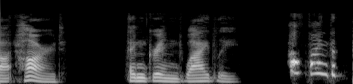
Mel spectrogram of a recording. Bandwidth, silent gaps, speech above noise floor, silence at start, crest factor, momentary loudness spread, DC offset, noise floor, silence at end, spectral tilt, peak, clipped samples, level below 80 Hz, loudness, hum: 12 kHz; 2.43-2.81 s; 71 dB; 0 s; 20 dB; 15 LU; under 0.1%; -90 dBFS; 0.15 s; -6 dB/octave; 0 dBFS; under 0.1%; -68 dBFS; -19 LUFS; none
